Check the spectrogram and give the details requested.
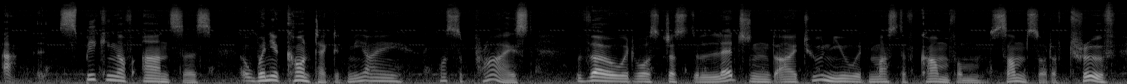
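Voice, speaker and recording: A man's voice: medium pitch, big pitch swings, slow, slight background noise. A man playing an earnest, deferential scholar serving royalty in a fantasy audio drama, formal and slightly hesitant. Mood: earnest explaining.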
